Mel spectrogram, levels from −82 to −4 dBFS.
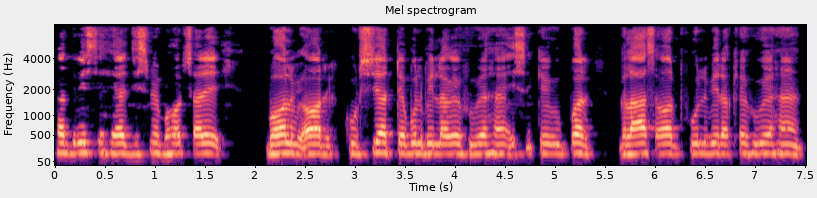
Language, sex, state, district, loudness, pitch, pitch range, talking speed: Hindi, male, Bihar, East Champaran, -17 LUFS, 165 Hz, 160-170 Hz, 185 wpm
